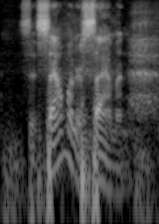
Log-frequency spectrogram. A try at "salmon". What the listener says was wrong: You don't pronounce the L. It's incorrect. Salmon.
